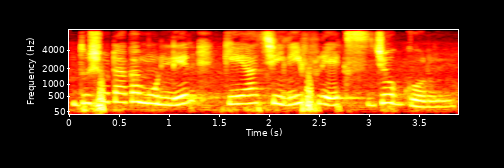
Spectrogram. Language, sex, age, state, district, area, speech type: Bengali, female, 45-60, West Bengal, Nadia, rural, read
